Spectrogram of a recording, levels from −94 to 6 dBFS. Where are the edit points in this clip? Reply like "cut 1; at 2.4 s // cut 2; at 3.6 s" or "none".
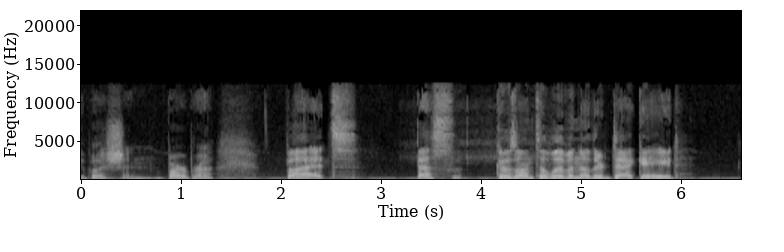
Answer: none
